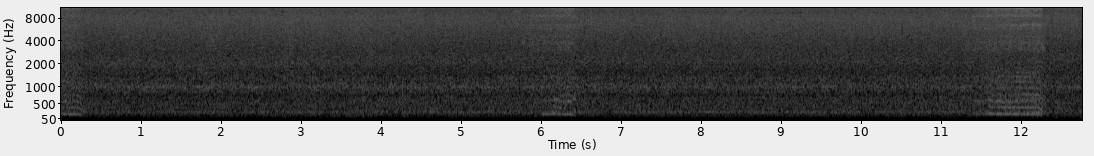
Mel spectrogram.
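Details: Pet cat asleep on its owner's lap, snoring quietly: two faint, brief low hums about six seconds apart, barely above a constant room hiss.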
